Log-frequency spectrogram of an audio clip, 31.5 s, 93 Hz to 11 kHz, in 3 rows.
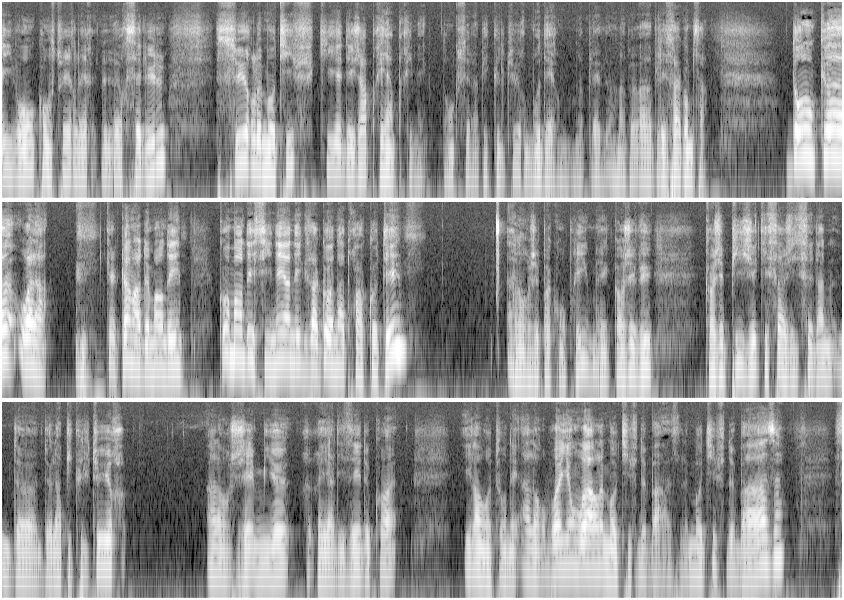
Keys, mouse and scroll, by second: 9.3 click, 10.5 scroll down 2, 12.6-14.0 drag, 17.3 click, 20.3 space, 21.1 click, 21.5 space, 22.6 click, 23.1 space, 26.0 click, 27.4 click, 27.9 space, 29.1-29.8 right drag, 29.9 scroll up 1, 30.7-31.3 right drag, 31.4 scroll up 1.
